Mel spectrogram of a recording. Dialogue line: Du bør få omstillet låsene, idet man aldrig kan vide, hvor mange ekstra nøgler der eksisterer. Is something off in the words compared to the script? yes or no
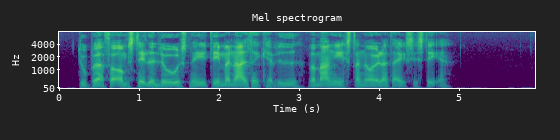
no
